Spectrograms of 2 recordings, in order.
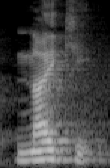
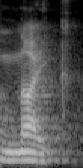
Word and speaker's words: Nike: is the sportswear manufacturer Nike that's right it's not naik there are two syllables nine and key in fact the company's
